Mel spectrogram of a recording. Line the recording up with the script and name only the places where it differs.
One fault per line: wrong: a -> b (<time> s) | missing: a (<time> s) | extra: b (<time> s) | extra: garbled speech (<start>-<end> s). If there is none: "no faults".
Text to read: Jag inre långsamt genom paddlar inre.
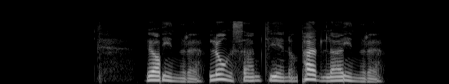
no faults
